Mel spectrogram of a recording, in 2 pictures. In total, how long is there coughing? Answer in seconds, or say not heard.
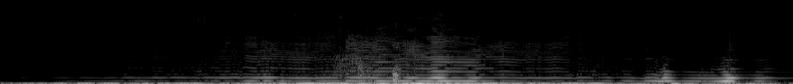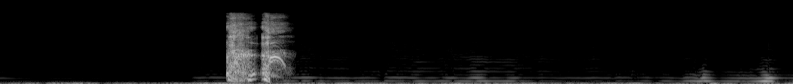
2 s.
